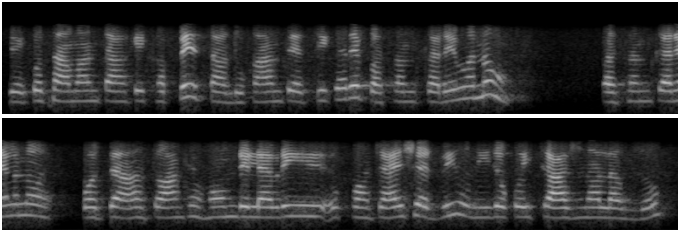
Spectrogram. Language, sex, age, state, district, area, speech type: Sindhi, female, 45-60, Uttar Pradesh, Lucknow, rural, conversation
